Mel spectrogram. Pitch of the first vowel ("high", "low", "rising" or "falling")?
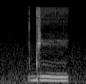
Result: low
